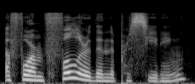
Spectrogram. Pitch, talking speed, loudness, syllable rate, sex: 190 Hz, 185 wpm, -18 LUFS, 4.9 syllables/s, female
